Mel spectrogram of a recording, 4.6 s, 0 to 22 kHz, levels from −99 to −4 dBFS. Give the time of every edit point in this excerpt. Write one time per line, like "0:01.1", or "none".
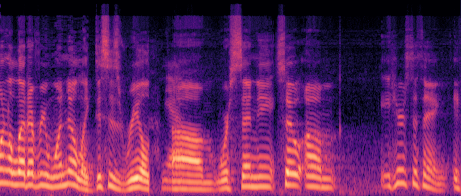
0:01.5
0:02.8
